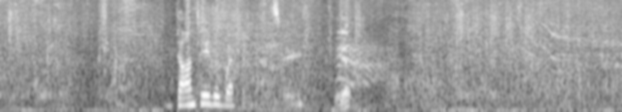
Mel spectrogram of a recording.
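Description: Blades slash and clash in a fast fight.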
